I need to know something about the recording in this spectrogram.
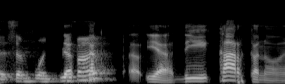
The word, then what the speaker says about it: Carcano: some point yeah the carcano as it's pronounced because it is an italian rifle uh it's actually very old it's uh the first smiles were developed around 1891.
